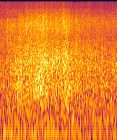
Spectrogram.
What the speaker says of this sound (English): I'm on the bridge of the Nathaniel B, a U.S. icebreaker that is slowly cruising along the coast of the coldest and most remote continent on Earth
